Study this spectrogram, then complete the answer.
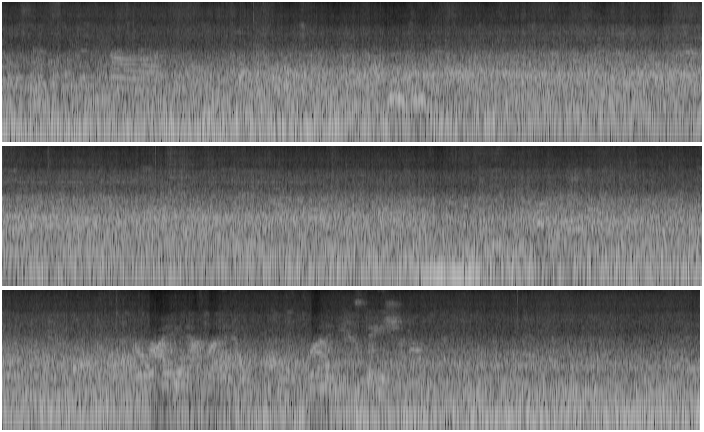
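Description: A train rumbles and roars steadily through a tunnel.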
